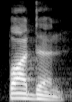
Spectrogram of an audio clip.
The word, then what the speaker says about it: pardon: Heard, PARDON, पार्डन, यहाँ पास भी R के बाद एक कॉन्सोनेंट D है इसलिए R साइलेंट है।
